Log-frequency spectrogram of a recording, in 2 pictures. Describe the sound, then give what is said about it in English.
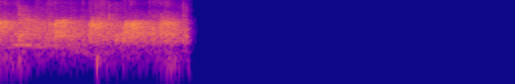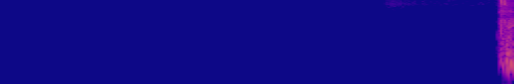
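An audience at the Disney campus claps and applauds in a dense, steady burst for about two seconds in the evening as the next speaker comes up, then it cuts off abruptly into silence, with a brief flicker of sound at the very end. “So would you guys all give a big round of applause as Melo comes on up?”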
